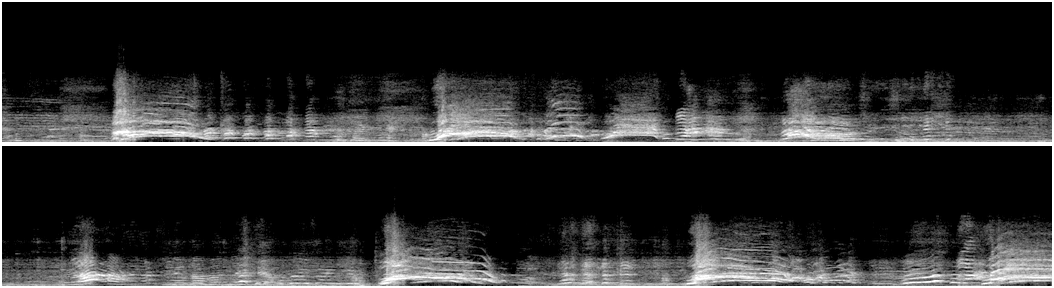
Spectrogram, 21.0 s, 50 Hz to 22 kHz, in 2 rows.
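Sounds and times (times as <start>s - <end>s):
arena crowd on television: 0.0s - 21.0s
television broadcast music: 0.0s - 21.0s
people screaming and yelling: 0.7s - 2.7s, 4.2s - 8.7s, 11.2s - 11.8s, 14.2s - 15.7s, 17.3s - 21.0s.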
